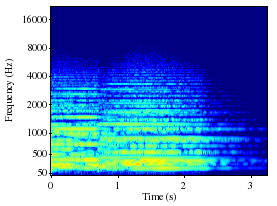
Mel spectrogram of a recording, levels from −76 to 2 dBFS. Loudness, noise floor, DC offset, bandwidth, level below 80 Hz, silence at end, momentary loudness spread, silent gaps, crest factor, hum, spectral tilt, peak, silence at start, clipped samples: -26 LUFS; -55 dBFS; under 0.1%; 11.5 kHz; -68 dBFS; 0.5 s; 12 LU; none; 14 dB; none; -6.5 dB/octave; -14 dBFS; 0 s; under 0.1%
